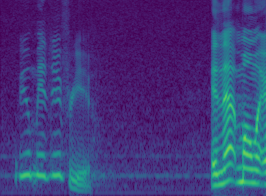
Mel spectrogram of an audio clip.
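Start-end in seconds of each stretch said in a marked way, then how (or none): 0.1-0.9 soft, high-pitched gentle voice; hushed, tender offer of help; gentle question. Acted. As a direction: ask it softly and lightly, pitched up. Jesus gently asks the blind man.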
